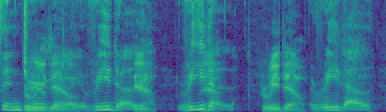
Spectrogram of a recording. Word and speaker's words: Riedel: How do you pronounce it in German? Riedel.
